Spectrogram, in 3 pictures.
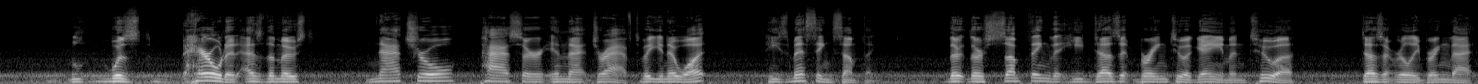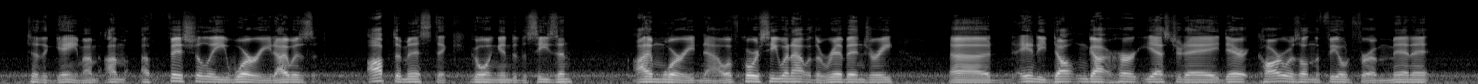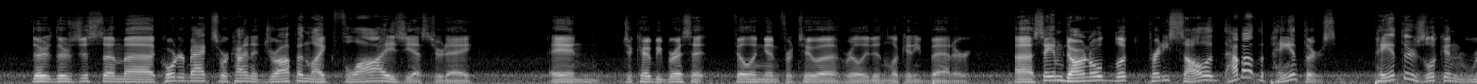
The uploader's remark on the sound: In The Car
